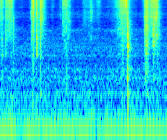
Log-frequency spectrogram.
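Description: Oracle cards being shuffled by hand, soft quick riffling flutters in short bursts, close and quiet.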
